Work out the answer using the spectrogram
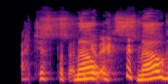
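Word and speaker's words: Smaug: I just put that smug is more fun to say yeah and it's more of a name it feels more separate from the thing yeah so I'll try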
